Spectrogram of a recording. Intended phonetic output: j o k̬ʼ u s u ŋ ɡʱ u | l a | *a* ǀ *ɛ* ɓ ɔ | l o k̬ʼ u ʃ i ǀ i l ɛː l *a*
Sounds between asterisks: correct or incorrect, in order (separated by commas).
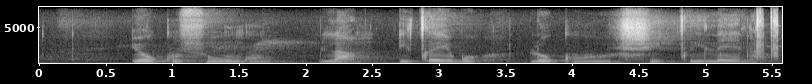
incorrect, correct, correct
